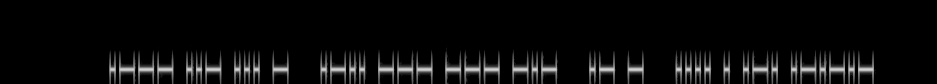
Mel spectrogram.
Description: Morse code, heard as a keyed tone, about 25 wpm, 700 Hz. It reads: JUST LOOK AT HER.
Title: Sentences from Top 200 Words 25wpm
